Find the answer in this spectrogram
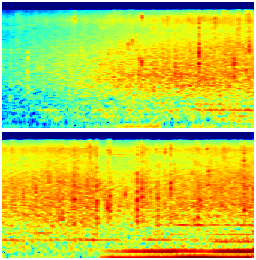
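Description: Rain falling steadily, with many single drops ticking; the sound fades in and grows louder over the first couple of seconds. About two-thirds of the way through, low steady tones come in beneath it.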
